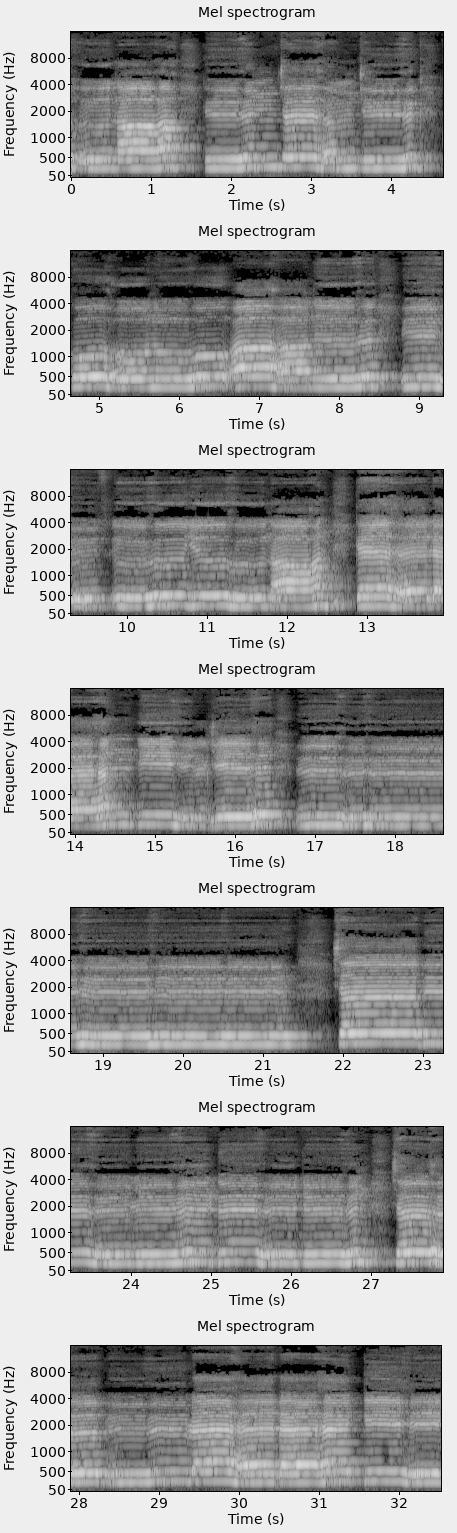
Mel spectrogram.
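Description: A boy singing Yakut toyuk solo and unaccompanied: a long-held, chant-like line with quick wavering ornaments on the notes. He breaks off for short breaths about two seconds in, again near four and a half seconds, and once more about two-thirds of the way through.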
